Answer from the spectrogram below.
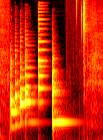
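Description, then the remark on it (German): A telephone rings with a bright, bell-like electronic chime: a quick run of notes, then one longer tone that rings out and fades, with no talking. “man hört das Telefon nur im Hintergrund klingeln”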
